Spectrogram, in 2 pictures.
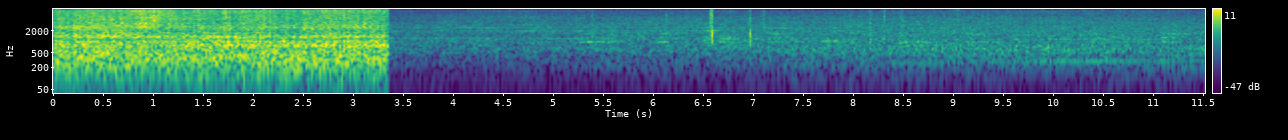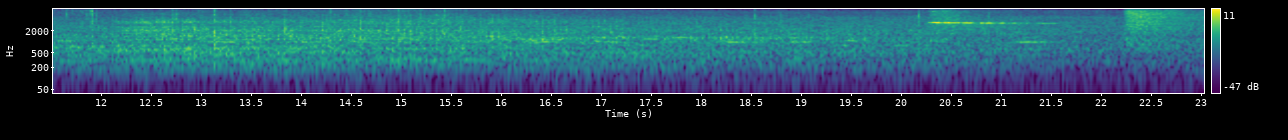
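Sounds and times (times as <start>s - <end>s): train wheels rumbling on rail: 0.0s - 3.4s, 8.0s - 18.0s
faint drawn-out tone: 16.1s - 22.6s.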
